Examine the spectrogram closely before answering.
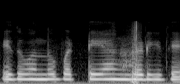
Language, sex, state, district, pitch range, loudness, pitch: Kannada, female, Karnataka, Bidar, 230-240 Hz, -13 LUFS, 235 Hz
